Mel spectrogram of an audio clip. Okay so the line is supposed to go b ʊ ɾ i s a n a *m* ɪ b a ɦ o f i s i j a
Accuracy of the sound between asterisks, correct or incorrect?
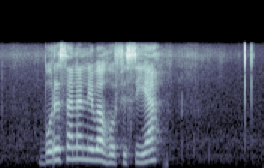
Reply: incorrect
